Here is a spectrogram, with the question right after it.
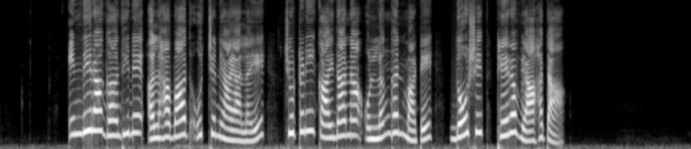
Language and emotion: Gujarati, neutral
